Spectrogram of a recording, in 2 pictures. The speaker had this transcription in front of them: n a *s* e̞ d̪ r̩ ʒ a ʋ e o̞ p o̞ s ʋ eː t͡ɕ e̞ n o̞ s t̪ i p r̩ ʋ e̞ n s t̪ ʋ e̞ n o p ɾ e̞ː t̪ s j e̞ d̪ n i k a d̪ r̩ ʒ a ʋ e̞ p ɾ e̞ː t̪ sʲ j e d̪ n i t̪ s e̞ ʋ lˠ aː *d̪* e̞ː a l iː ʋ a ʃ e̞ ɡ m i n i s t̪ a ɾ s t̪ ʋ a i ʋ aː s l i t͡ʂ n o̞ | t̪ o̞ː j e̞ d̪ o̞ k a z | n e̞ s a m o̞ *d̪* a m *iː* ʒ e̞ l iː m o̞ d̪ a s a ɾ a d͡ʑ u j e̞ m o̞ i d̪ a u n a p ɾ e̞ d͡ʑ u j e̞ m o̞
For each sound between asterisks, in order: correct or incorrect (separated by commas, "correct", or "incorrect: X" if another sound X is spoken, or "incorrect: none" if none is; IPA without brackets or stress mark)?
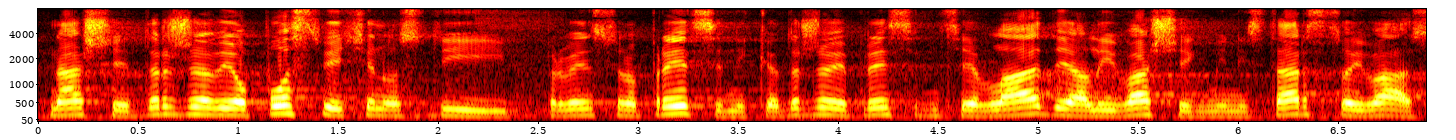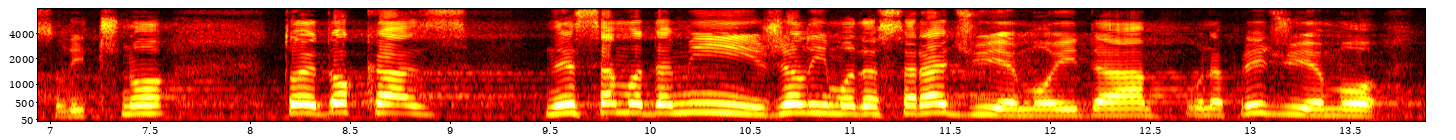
incorrect: ʃ, correct, correct, correct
